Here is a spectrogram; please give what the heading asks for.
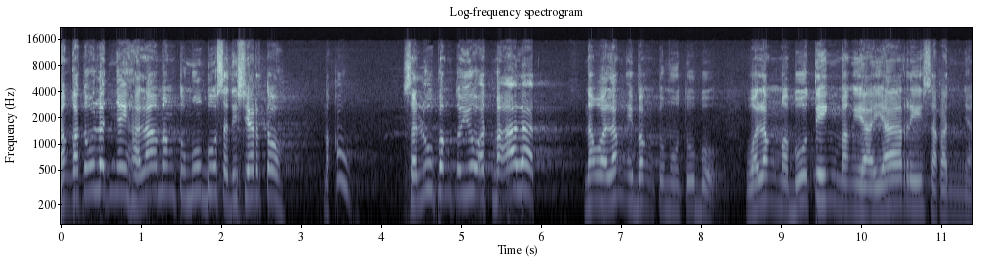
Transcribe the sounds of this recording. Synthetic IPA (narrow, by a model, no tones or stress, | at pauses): ʔɐŋkɐt̪uːlɐd̪̚ɲaɐjɦɐlaːmɐŋt̪ʊmuːbosɐd̪ɪsjɛɾt̪o̞ | nɐkow | sɐluːpɐŋt̪ʊjoʔɐt̪̚mɐʔaːlɐt̪̚ | nɐwɐlaŋʔɪbaŋt̪ʊmut̪uːbo | wɐlaŋmɐbuːt̪ɪŋmɐŋjajaːɾɪsɐkɐɲɲa̰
